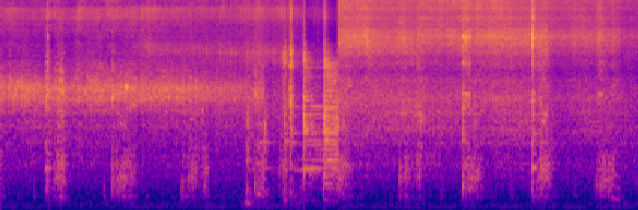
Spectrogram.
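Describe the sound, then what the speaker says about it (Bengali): Spices, turmeric then chili powder, stirred into vegetables frying for an ol chingri dalna, with repeated scraping spoon strokes over a steady close sizzle, the strokes coming in short bursts throughout. "হলুদ গুঁড়ো দিয়ে দিলাম এবার লঙ্কা গুঁড়ো দিয়ে দিচ্ছি ভালো করে নেড়ে চেড়ে মিশিয়ে দেবো"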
